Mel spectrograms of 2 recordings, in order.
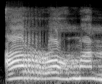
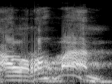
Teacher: Ar-Rahman, tidak dibaca Al-Rahman, biarpun ada lamnya. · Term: alif lam samsiah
